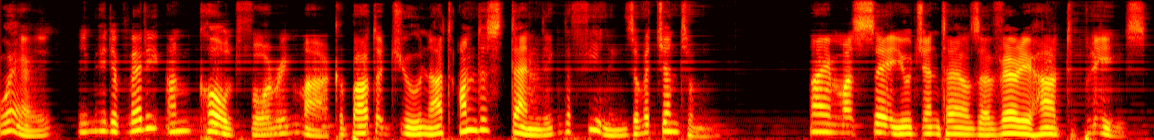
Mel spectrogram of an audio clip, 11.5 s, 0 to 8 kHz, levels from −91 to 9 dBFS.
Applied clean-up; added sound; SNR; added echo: neural mask model DeepFilterNet 3.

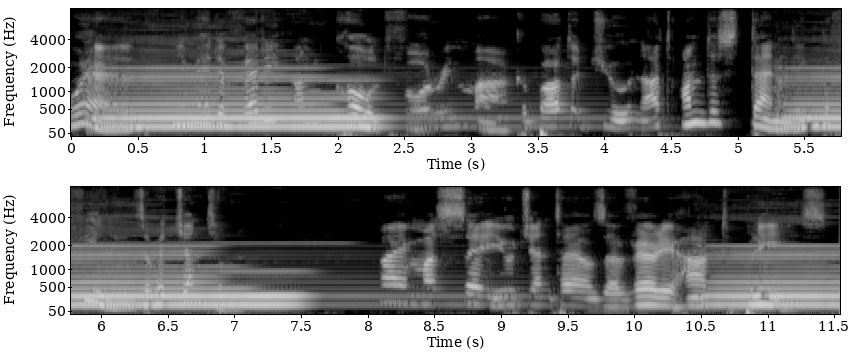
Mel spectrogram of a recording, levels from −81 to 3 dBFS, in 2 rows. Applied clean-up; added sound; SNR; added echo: classical method log-MMSE.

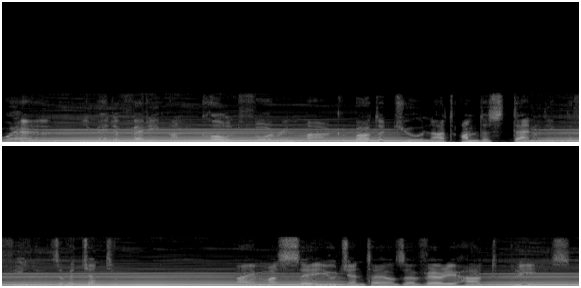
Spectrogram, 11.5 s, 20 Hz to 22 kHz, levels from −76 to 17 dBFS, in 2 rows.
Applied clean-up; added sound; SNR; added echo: none; Bowed string instrument; -5 dB; none.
